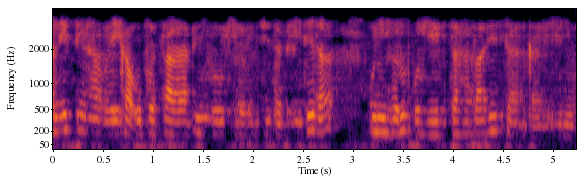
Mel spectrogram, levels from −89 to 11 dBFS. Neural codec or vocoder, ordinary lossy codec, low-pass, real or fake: codec, 24 kHz, 3.1 kbps, DualCodec; none; 3.6 kHz; fake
